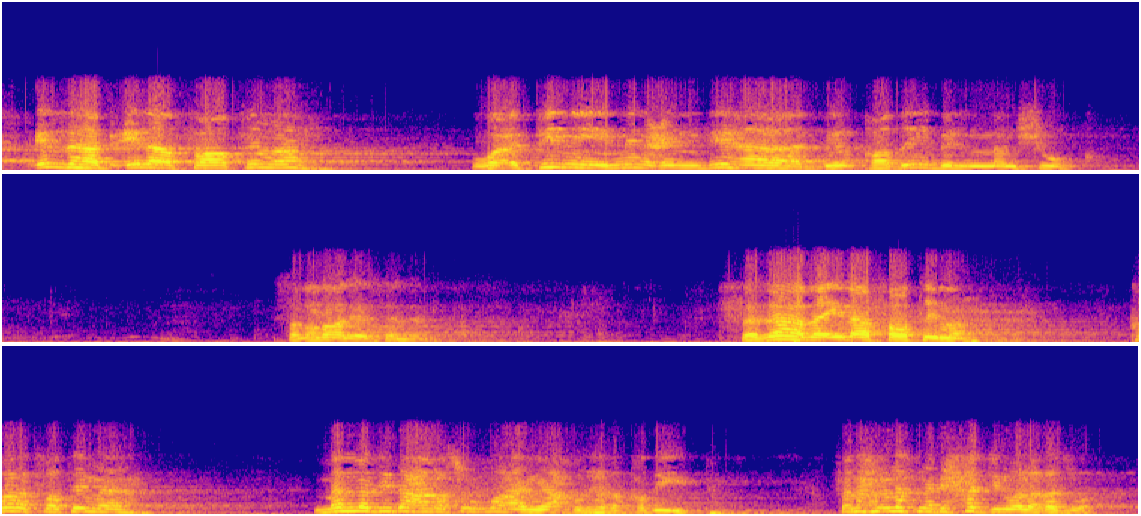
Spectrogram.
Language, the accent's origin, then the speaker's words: Arabic; Egypt; يعني عندنا في مصر كده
